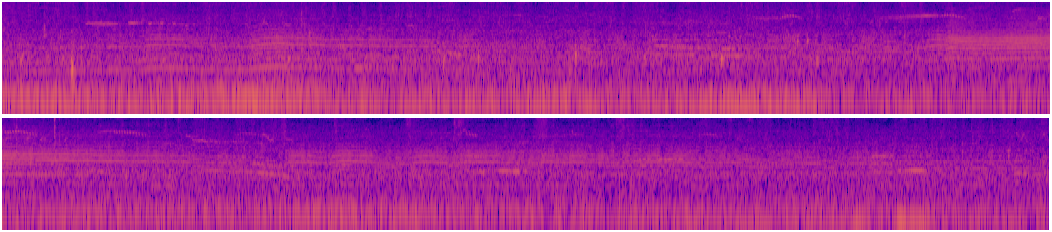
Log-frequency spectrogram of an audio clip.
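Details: Several bees buzzing together in Finistère, Brittany, France: overlapping hums at differing pitches rise, fall and cross each other, giving a busy, wavering drone with a few soft clicks.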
